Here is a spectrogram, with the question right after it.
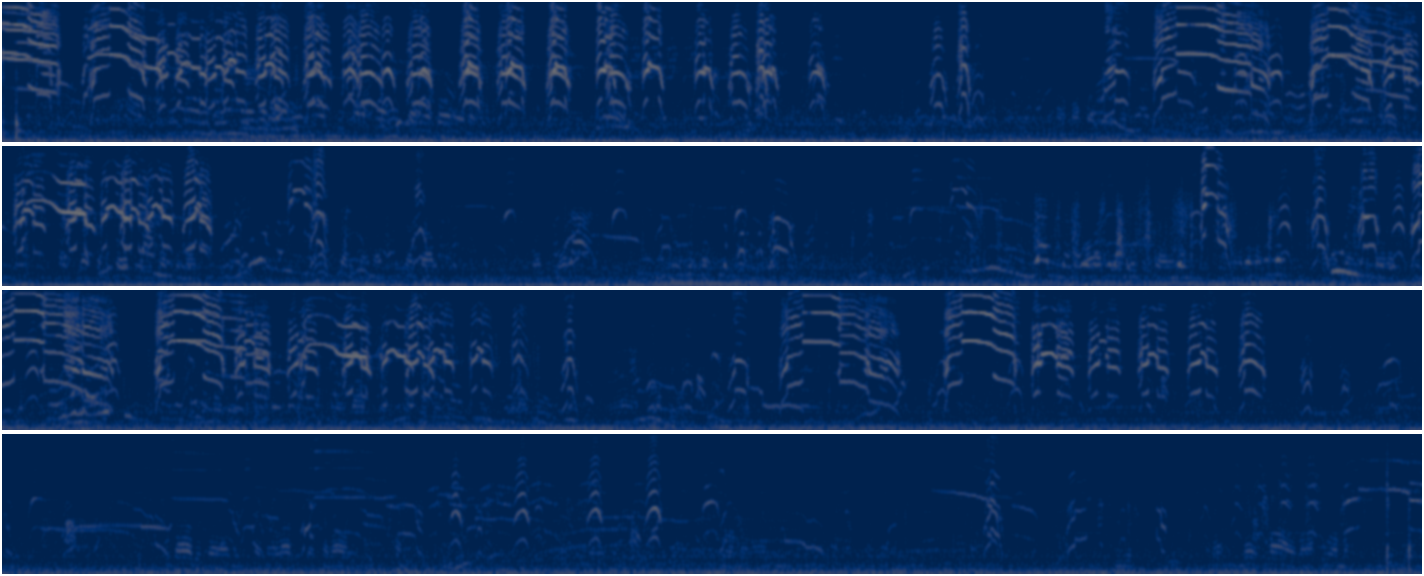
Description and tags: noisy seagulss people
field-recording, people, seagulls, voices, nature, birds, ambience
